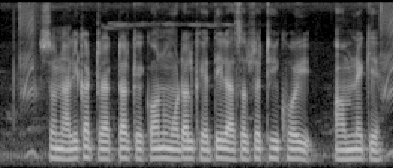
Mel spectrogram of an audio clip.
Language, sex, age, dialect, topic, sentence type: Magahi, male, 31-35, Western, agriculture, question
